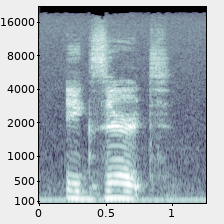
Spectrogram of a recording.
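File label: "exert", American English; pronunciations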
